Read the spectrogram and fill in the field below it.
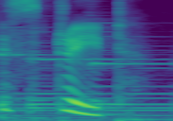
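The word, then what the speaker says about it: straight: तो हमारा आंसर होगा द साउंड ऑफ के इज साइलेंट, ठीक है। अब हम चलते हैं सेकेंड लाइन पे। नेबर, डॉटर, फाइट और स्ट्रेट, NAI ने, GHPOUR बर, ठीक है।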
